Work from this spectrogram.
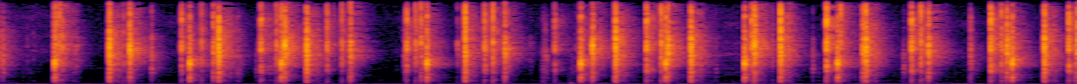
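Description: A small, hollow, black plastic Atari joystick controller is held in hand while long nails tap and scratch its base and the fire button is pressed. About twenty quick, dry, bright plastic clicks and taps come in an uneven rhythm, each dying away almost instantly over a faint steady low hum.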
